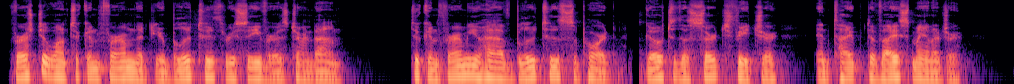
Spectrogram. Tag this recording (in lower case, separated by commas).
speech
